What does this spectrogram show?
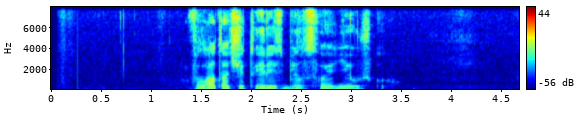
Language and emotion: Russian, neutral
